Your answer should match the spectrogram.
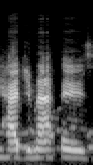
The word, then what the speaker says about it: Hadjimatheou: Not that it really matters, Steve, but let's have a little pronunciation lesson on Chloe Hadjimatheou's name.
